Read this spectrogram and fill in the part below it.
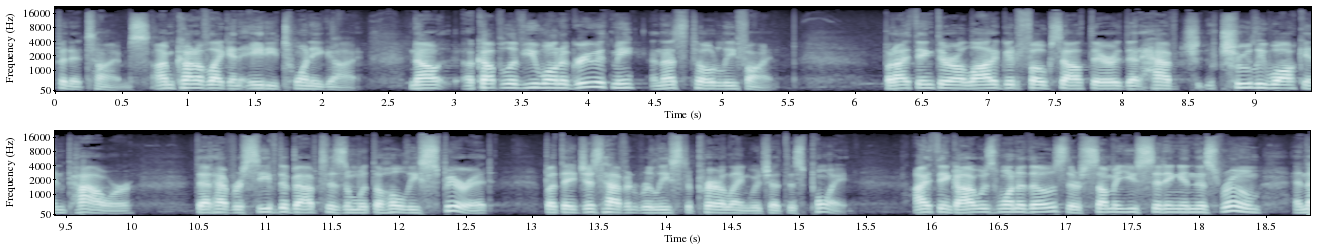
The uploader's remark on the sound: This is an Ignite Gathering at Northwest Foursquare Church in Federal Way, Washington.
